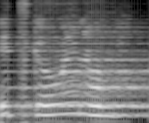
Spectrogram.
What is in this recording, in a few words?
VOICE FX, Drum Bass, 160; eJay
